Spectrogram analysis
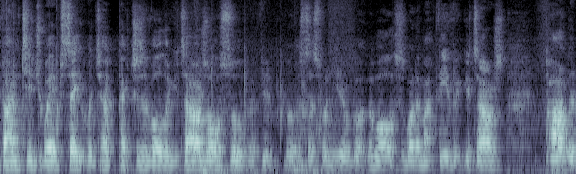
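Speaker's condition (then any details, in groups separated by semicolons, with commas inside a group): No condition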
